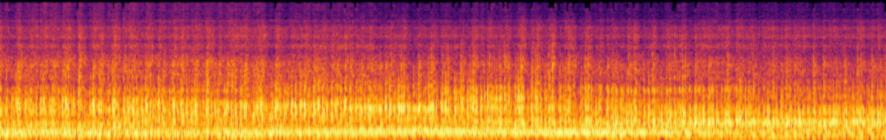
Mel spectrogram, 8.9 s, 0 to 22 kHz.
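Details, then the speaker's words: Polaris 800 Storm mega-mod two-stroke triple with a water bypass, start-up outdoors: it runs fast and loud with a steady buzz and a few sharp exhaust pops. It backfires on start, and the throttle cable is catching the built-in kill switch and needs adjusting. "pretty exciting huh god that was awesome a couple little backfires there"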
